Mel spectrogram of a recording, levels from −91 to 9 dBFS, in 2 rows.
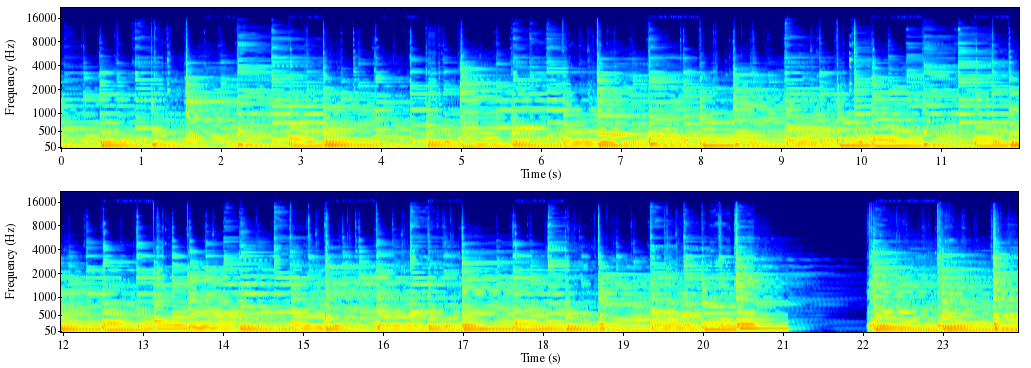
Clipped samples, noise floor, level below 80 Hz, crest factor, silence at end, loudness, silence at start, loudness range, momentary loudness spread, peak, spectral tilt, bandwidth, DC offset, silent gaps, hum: under 0.1%; -62 dBFS; -28 dBFS; 14 dB; 0 s; -23 LUFS; 0 s; 1 LU; 5 LU; -6 dBFS; -7.5 dB/octave; 14.5 kHz; under 0.1%; none; none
